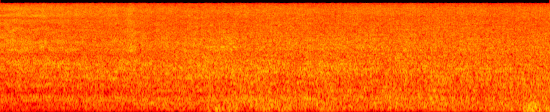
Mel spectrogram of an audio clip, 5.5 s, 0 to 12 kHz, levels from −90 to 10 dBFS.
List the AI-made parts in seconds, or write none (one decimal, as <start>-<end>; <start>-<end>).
0.0-2.1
